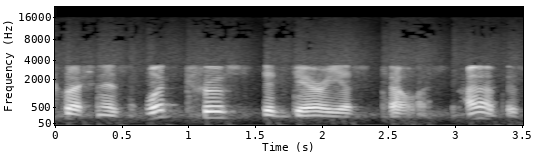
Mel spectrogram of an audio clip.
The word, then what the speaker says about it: Darius: How do you say Darius? It's Darius.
